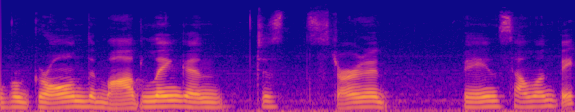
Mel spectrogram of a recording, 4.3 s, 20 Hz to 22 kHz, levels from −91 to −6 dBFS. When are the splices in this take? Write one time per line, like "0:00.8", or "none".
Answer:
none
